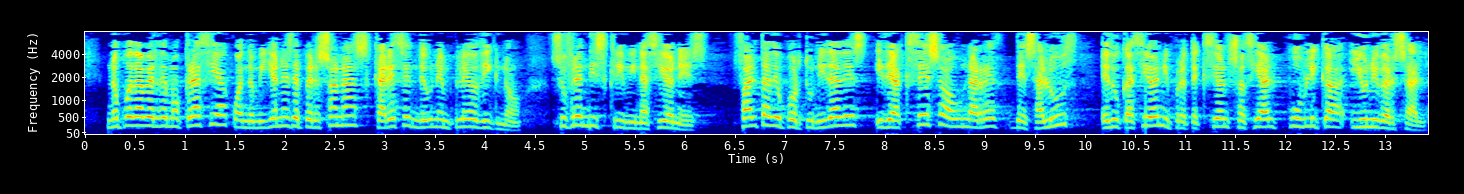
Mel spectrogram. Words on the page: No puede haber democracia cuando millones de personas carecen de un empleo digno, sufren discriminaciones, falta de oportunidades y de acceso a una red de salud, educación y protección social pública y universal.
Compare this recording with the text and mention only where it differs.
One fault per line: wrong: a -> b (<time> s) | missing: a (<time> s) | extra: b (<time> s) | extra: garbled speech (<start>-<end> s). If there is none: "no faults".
no faults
